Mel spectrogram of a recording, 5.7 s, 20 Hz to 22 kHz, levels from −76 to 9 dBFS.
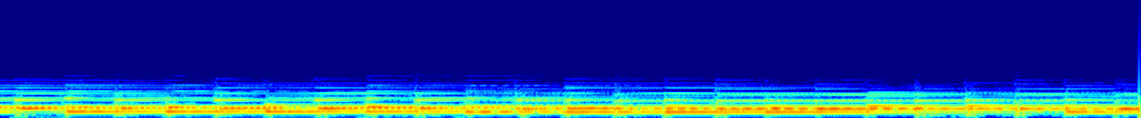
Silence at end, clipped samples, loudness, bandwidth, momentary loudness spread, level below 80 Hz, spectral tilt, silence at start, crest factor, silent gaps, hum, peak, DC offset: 0 s; under 0.1%; -15 LUFS; 1.6 kHz; 4 LU; -50 dBFS; -17 dB/octave; 0 s; 12 dB; none; none; -2 dBFS; under 0.1%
